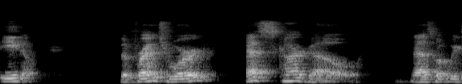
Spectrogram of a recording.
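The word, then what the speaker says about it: escargot: them the French word escargo that's what we say in America too we picked up the French word if you're going to eat a snail in a restaurant we would say say es cargo snail SN SN SN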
